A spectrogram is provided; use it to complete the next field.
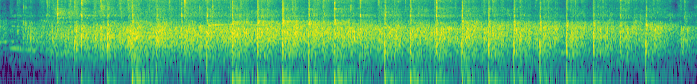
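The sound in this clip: Audience applause, a loud, sustained burst of many hands clapping in which sharp individual claps stand out, steady from start to finish.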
